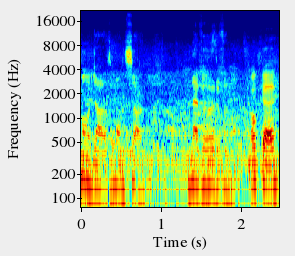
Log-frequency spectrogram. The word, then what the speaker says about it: Moncaeu: First of all, I have no idea how you pronounce the brand name, so please tell me how you pronounce it. So it's Moncaeu. Moncaeu.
